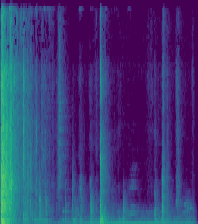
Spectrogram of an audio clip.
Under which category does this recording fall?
Sound effects > Objects / House appliances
